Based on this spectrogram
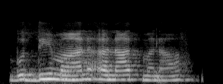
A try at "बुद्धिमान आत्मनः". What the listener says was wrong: अनात्मन नहीं, बुद्धिमान आत्मनः है।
